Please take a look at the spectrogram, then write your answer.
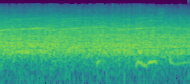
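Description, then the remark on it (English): Dense, steady applause fills the whole moment, a continuous wash of many hands clapping at once, with a faint voice murmuring briefly underneath. “You can't hear your own applause?”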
